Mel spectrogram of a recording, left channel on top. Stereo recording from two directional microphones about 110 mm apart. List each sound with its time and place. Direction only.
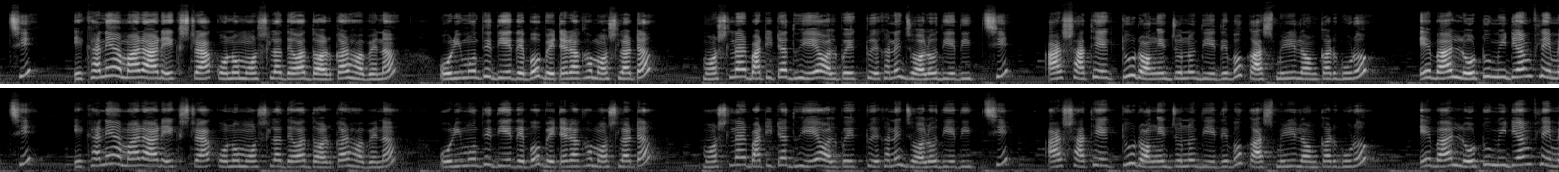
0.1 s a woman's voice: 50° left (ahead or behind); by 13.7 s 35° left (ahead or behind)
14.2 s a woman's voice: 45° left (ahead or behind)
